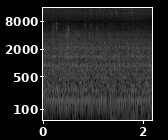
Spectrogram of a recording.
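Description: Breadcrumb-coated chicken cutlets shallow-frying in oil on a low-to-medium flame: a faint, steady sizzle and bubbling of the oil.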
